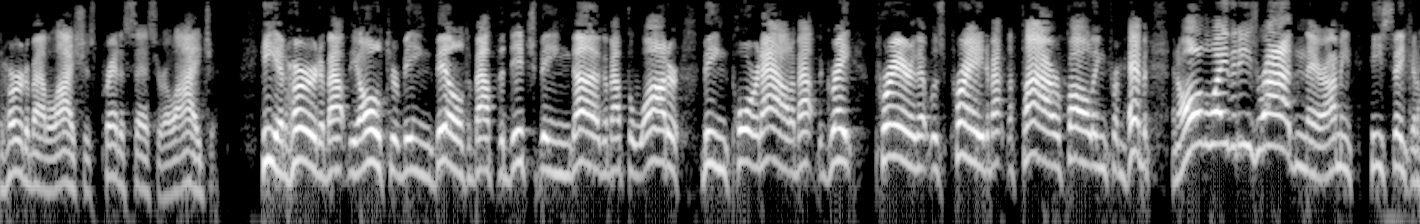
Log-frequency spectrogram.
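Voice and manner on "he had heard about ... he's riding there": building from loud to a high ringing shout; preaching climax. Acted.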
